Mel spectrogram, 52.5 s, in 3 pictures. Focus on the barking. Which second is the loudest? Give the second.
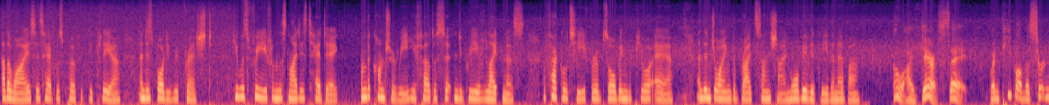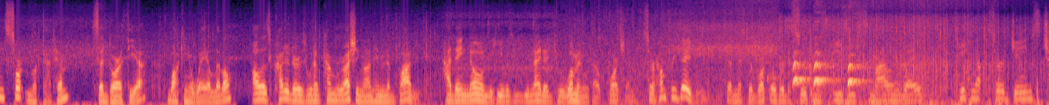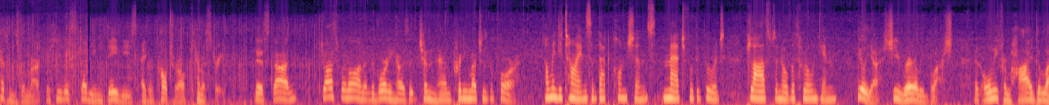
31 s.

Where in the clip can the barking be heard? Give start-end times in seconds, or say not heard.
30.2-32.6.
